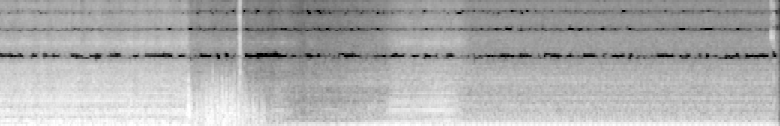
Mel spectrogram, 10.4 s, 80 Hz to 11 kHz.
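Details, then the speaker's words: 1996 Acura Integra running in Drive: loose, uneven rattle about three beats a second that seems to come from the transmission, appears around certain RPMs, with AC on; stops in neutral or AC off. Cause unknown. "if I have it in Drive once it gets around those RPMs it'll start making that rattling noise but apparently now if I have the AC on while it's on Drive you can hear the noise but if I turn it off it stops"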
